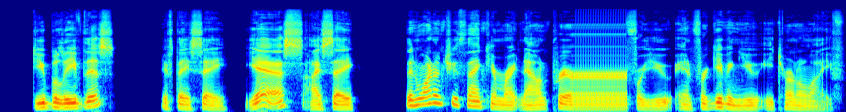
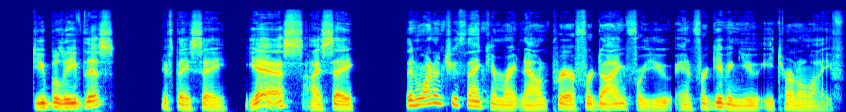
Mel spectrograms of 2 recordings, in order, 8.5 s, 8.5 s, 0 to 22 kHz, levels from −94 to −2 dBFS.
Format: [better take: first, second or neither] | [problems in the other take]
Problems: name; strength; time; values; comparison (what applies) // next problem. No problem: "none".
second | audio freezing; at 5.5 s for 0.5 s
